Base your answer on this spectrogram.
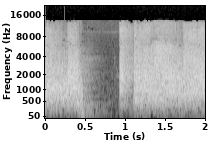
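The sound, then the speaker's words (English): Rifle fire in a radio western drama, with shots fired from cover at attacking braves: a loud booming blast fades away, then after a short lull a sharp crack leads into more heavy, sustained firing. “The lieutenant was lifted to safety just in time, and the Lone Ranger pulled himself up after him, took cover, and returned the Indians' fire.”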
